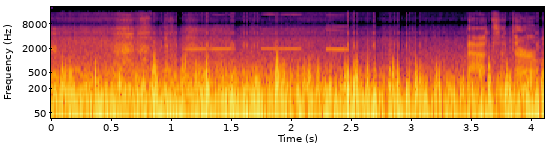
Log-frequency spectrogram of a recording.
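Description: Wind buffeting the microphone of a harness-mounted camera in flight on a tandem paraglider, with a variometer sounding three short beeps at one steady pitch between about one and two and a half seconds in, its signal for lift.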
